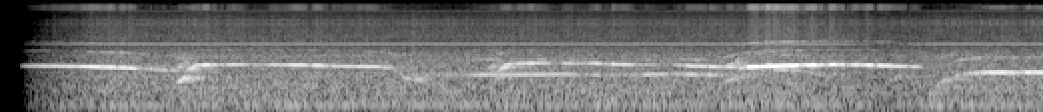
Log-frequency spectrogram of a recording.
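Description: Several wolves howling in chorus: long, overlapping howls, each sliding up at its start and then held, with one voice taking over as another fades.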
